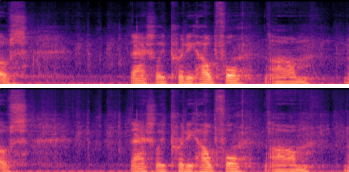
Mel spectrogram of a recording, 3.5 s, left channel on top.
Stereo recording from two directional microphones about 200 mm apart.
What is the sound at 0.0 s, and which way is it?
Speech, 5° right (ahead or behind).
